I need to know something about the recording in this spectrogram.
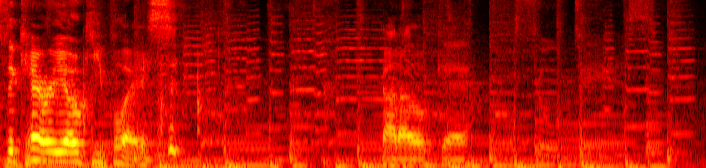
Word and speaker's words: karaoke: Karaoke. It's because that would be how it's pronounced in Japanese, is karaoke.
